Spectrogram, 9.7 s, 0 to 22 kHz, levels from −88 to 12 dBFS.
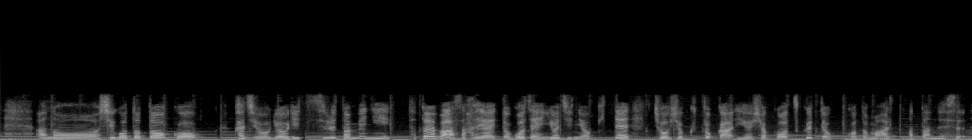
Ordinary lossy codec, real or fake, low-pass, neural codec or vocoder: none; real; 7.2 kHz; none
